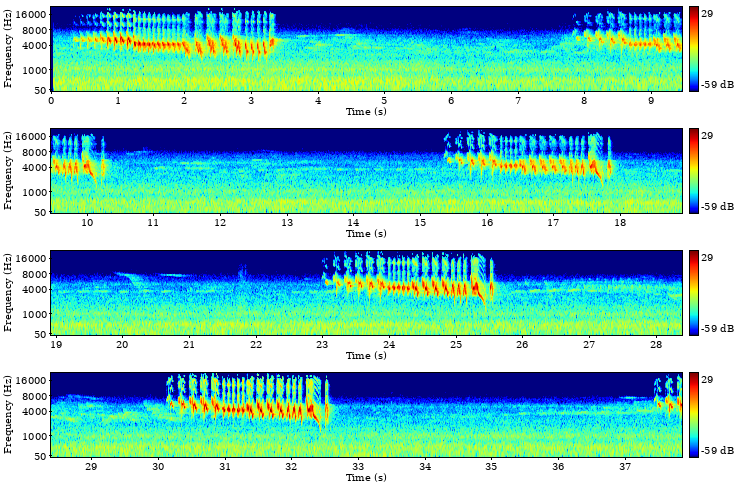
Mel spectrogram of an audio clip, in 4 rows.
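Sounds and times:
Fringilla coelebs singing: 0.3 - 4.0, 7.7 - 10.4, 15.4 - 17.9, 22.9 - 25.6, 29.3 - 32.6, 37.2 - 37.8.

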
